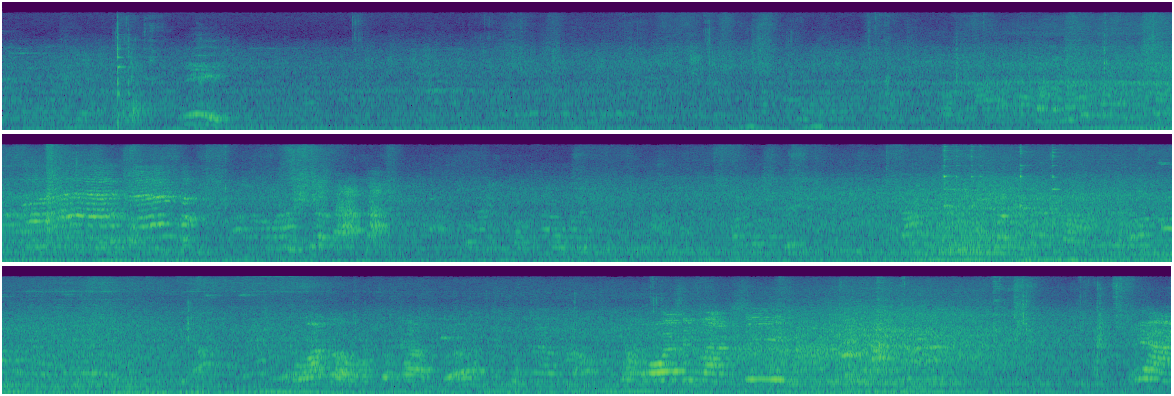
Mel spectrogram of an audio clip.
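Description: A spoon clinks against a ceramic bowl.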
